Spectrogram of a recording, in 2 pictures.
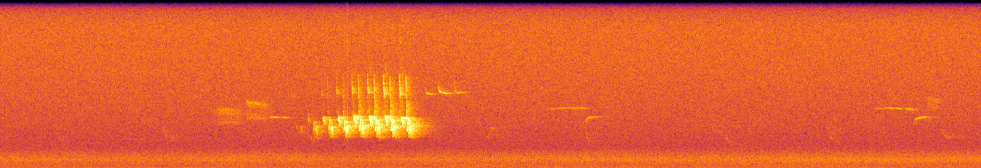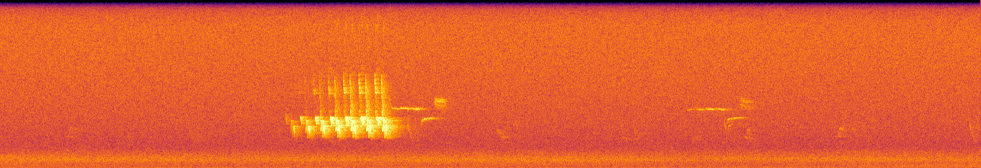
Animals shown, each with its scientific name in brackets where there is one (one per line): Red-eyed Vireo (Vireo olivaceus)
Golden-crowned Kinglet (Regulus satrapa)
Ovenbird (Seiurus aurocapilla)
Black-throated Green Warbler (Setophaga virens)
